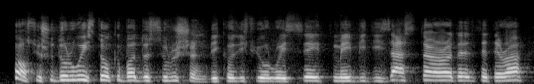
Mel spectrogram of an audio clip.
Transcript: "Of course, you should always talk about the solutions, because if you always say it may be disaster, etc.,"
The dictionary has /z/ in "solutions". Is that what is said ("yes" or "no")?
no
